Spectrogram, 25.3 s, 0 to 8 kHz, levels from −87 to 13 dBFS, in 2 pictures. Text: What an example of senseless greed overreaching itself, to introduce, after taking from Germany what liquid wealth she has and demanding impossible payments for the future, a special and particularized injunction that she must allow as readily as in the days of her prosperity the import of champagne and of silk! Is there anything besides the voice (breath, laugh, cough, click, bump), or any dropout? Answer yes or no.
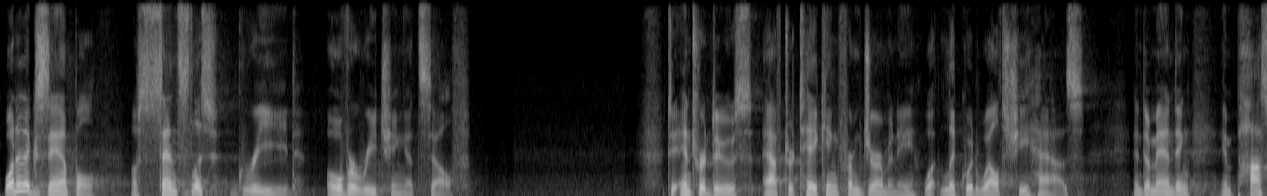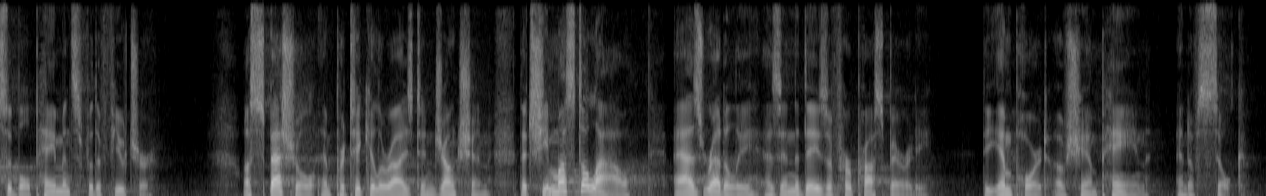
no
